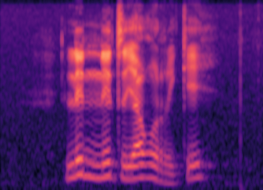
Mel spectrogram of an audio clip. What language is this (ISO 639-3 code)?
nso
